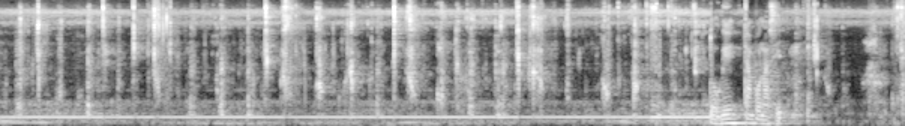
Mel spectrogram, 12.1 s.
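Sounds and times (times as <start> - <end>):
wet chewing and lip smacking: 0.0 - 9.4
low hum: 0.0 - 12.0.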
